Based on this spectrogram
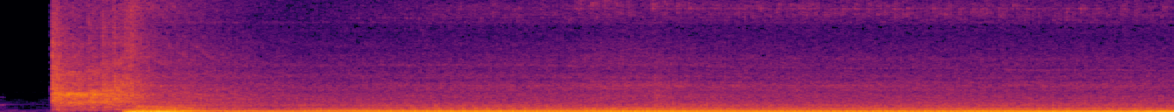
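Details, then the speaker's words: Truck after replacing a faulty idler pulley that had made a turbo-like whine: short crank, then a steady, even idle with deep exhaust and no whine left. "And now I don't hear any more whining. It's just straight menacing engine and exhaust."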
